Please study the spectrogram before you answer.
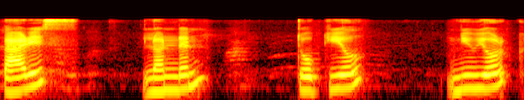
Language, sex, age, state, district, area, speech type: Nepali, female, 30-45, West Bengal, Kalimpong, rural, spontaneous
